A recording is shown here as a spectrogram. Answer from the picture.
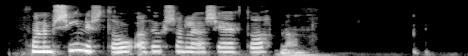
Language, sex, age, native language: Icelandic, female, 20-29, Icelandic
